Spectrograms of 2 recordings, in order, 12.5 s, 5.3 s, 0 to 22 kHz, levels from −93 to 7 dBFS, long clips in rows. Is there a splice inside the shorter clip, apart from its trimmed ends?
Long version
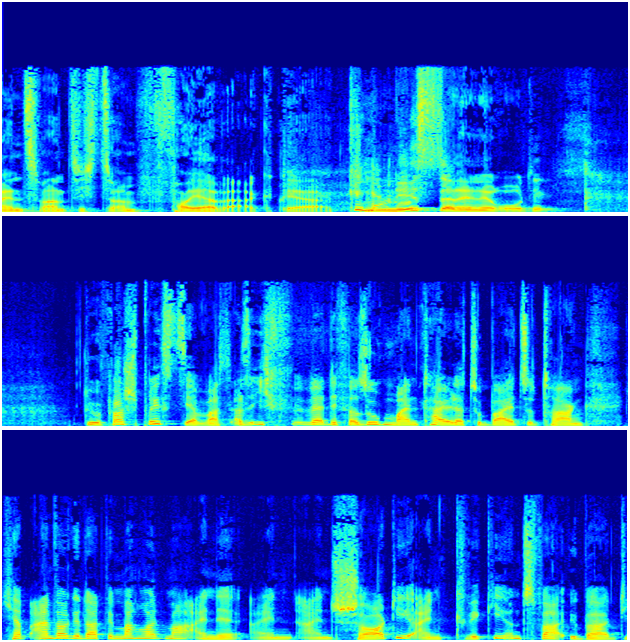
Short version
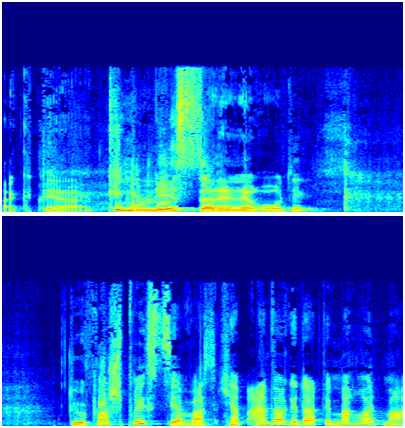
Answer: yes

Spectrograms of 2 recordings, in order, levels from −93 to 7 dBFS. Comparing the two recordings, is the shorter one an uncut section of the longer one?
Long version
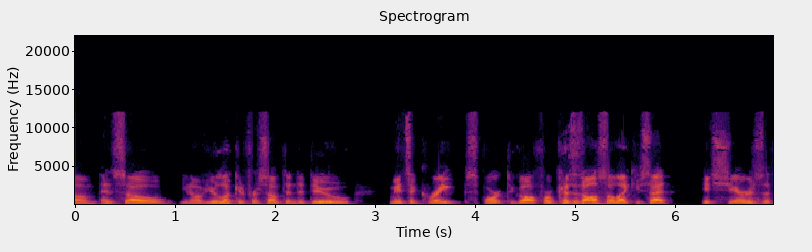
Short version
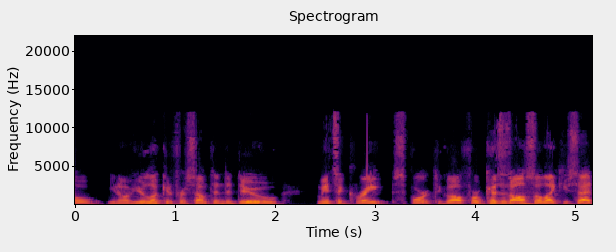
yes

